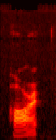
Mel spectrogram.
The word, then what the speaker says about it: ORCID: Down on this page is the links providing your ORCID ID. – ORCID spelt like ID. The flower, ORCID. Pronounced like the flower, spelt without the H.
